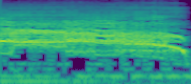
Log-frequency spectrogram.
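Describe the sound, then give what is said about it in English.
A long, loud, high-pitched scream holds steady for over two seconds, then drops in pitch and cuts off, heard alone without other sounds. “Now that was a great scream.”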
